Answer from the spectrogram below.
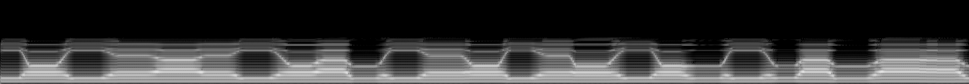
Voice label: initiator babble vowel Space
